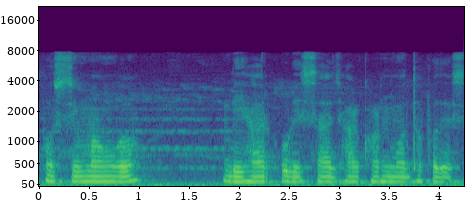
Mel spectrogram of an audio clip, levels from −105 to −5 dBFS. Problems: constant background noise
